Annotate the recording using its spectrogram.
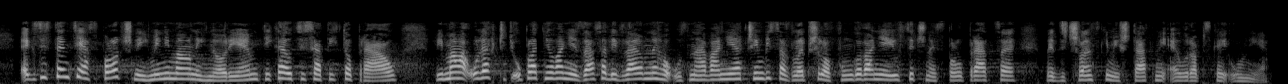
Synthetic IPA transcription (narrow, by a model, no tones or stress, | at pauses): ʔɛɡzist̪ɛnt͡siaspɔlɔt͡ʃniːɣminimaːlniɣnɔɾɪɛmt̪iːkajuːt͡sixsat̪iːxt̪ɔpɾaːʊb̥imalaʔuʎaxt͡ʃiɟuplat̪ɲɔʋaɲɪɛzaːsad̪ivzaːjɔmnɛːɦɔʔuznaːʋaɲɪat͡ʃiːmbisazlɛpʃilɔfuŋɡɔʋaɲɪɛjust̪it͡ʃnɛjspɔlupɾaːt͡sɛmɛd͡zit͡ʃlɛnskimiʃt̪aːt̪miʔɛʊɾɔːpskɛjʔuːnḭɛ̰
